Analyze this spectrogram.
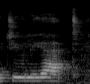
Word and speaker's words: Juliet: school had me so Juliet she wrapped me on the knuckles Romeo and Juliet Juliet to rhyme with Capulet or to scan with love it I've always loved it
